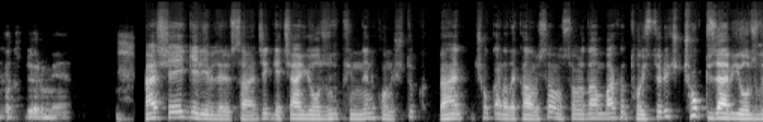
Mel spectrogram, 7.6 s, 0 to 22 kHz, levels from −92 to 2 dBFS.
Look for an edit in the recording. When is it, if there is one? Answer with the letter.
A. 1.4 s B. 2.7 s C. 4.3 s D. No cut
C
